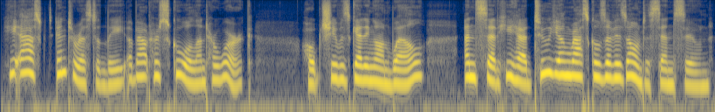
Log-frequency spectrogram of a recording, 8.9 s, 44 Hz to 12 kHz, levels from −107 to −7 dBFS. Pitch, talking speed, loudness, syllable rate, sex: 225 Hz, 190 wpm, -16 LUFS, 4.9 syllables/s, female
